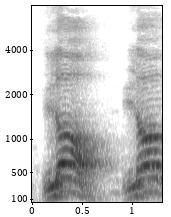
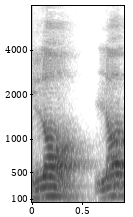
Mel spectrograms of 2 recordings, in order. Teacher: ল বলার সঙ্গে সঙ্গে জীব গিয়ে সামনে ধাক্কা খাচ্ছে, আর দুই দিকে গ্যাপ তৈরি হচ্ছে, দুই পাশ দিয়ে বাতাস নির্গত হচ্ছে। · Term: পার্শ্বিক ধ্বনি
